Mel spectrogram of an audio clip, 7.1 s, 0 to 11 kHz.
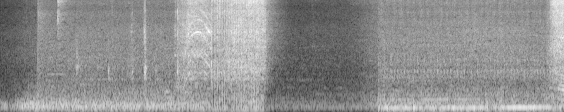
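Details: Honda Vario 125 scooter after repair of a rough rear-wheel noise traced to a worn swing arm bearing, which appeared after rear brake pads were replaced. Steady low engine drone that dips then picks up, no knocking or grinding from the rear; normal running.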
